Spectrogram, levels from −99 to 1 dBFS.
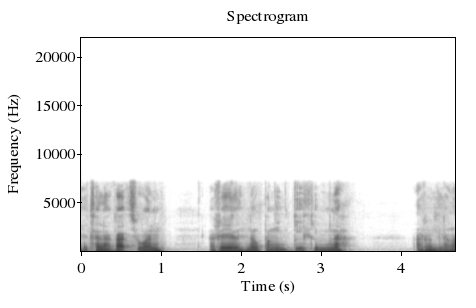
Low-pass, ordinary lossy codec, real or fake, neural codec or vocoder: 7.2 kHz; none; real; none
